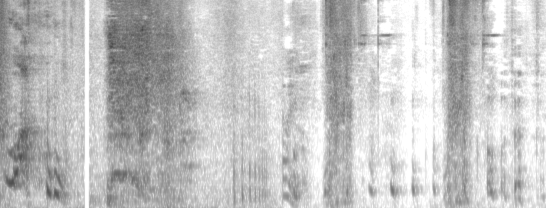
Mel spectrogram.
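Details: Dog sneezing: loud explosive nasal bursts followed by quick snorts and huffs.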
